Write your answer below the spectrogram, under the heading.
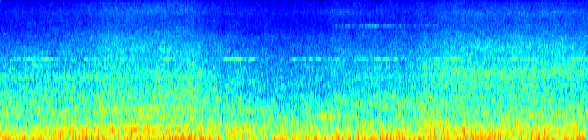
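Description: Steady road traffic noise from trucks, buses and cars moving and idling in the port approach road, a continuous deep rumble with no single standout event.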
